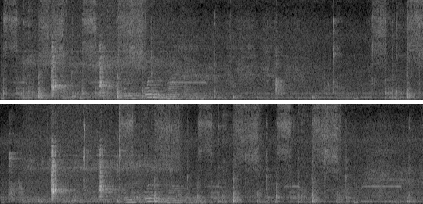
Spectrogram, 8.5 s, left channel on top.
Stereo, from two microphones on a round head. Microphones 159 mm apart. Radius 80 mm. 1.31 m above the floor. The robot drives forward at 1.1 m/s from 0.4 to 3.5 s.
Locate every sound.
1.0 s ticking: 35° right (ahead or behind), 0.9 m; by 2.2 s 15° right (ahead or behind), 1.9 m
2.5 s a woman speaking: 80° left, 4 m; by 4.2 s 65° left (ahead or behind), 4.5 m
